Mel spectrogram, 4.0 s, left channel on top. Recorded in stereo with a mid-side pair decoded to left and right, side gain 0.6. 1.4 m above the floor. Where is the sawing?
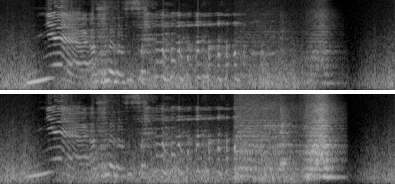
70° right.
